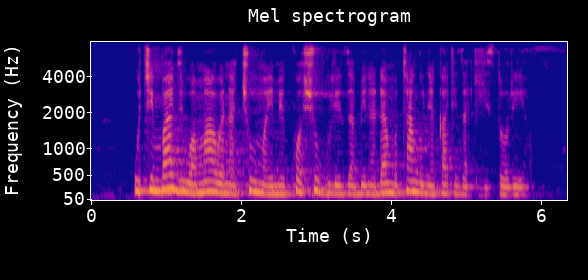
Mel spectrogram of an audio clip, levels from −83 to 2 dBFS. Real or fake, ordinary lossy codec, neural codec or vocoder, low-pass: real; Opus, 32 kbps; none; 7.2 kHz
